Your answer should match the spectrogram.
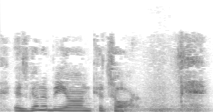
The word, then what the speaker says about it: Qatar: My primary focus, however, is going to be on Qatar. And I do believe that is the proper way to pronounce it.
